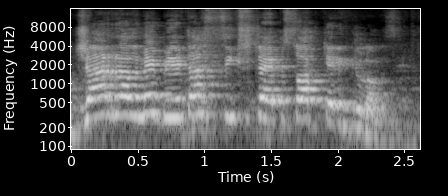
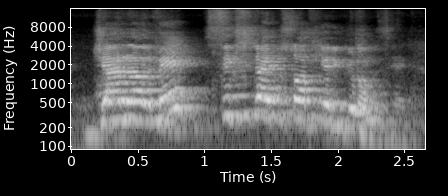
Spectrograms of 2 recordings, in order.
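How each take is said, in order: First: Said in the usual way. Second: Slower, each word set out for the class to write; teacher slowing down to dictate; slow repeat for notes. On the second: Shown as a demonstration. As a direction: repeat it slowly so students can copy it.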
